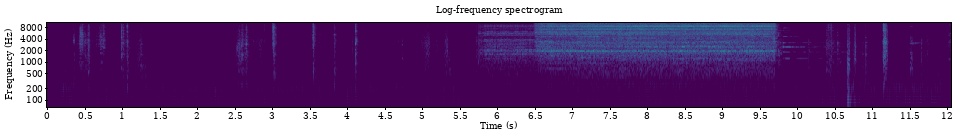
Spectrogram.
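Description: Light clicks and taps of tools being handled on a copper sheet, then about six seconds in a Milwaukee circular saw spins up and cuts through the copper sheet for about three seconds with a steady, loud, high-pitched cutting noise that stops abruptly, followed by a few more clicks.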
